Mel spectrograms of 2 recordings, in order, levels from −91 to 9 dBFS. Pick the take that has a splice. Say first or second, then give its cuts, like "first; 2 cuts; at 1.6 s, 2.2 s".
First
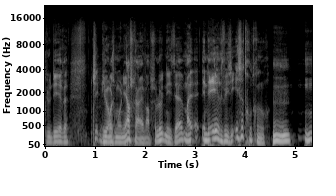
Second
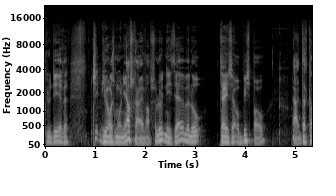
first; 1 cut; at 2.7 s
